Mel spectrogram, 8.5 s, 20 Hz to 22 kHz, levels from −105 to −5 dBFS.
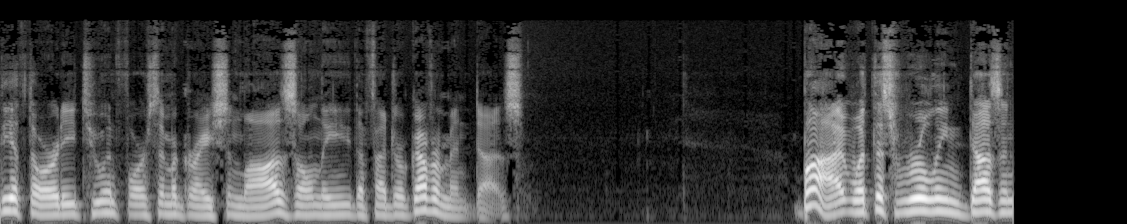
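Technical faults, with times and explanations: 7.60 to 8.46 s, cut-off end: the speech stops mid-sound and falls straight to digital silence with no decay, because the final buffers were never written or played.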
